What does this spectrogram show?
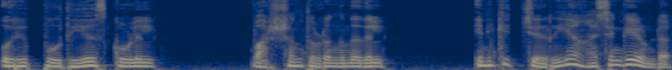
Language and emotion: Malayalam, fearful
